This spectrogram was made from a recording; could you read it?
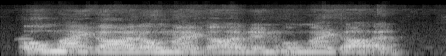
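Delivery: ordinary delivery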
